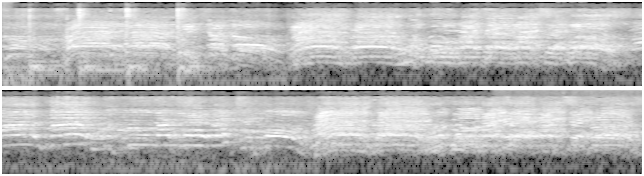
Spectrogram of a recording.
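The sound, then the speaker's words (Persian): A large crowd of anti-government protesters in Shahrak-e Ekbatan, Tehran, Iran, on Thursday evening chants loudly and continuously, many voices shouting together in repeated rhythmic phrases with brief pauses between bursts. “این صدای معترضان در شهرک اکباتان است که میشنوید.”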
